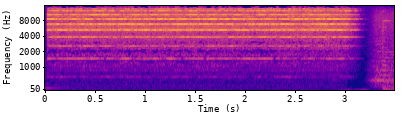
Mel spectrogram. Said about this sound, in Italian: Allora, questa invece è eh, non una campanella della scuola, ma una campanella dei pompieri. Ah. Però devo dire che questa non è un'emergenza, ma è un'esercitazione. Ok. Stanno facendo i pompieri eh, della stazione di eh, Udine.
